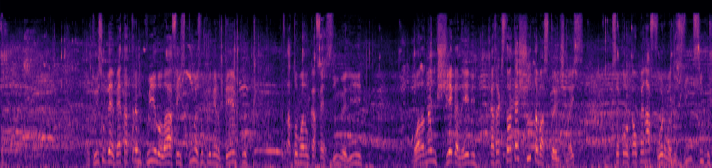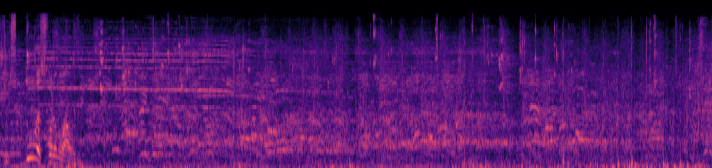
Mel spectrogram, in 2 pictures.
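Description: A futsal ball is kicked on an indoor court.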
